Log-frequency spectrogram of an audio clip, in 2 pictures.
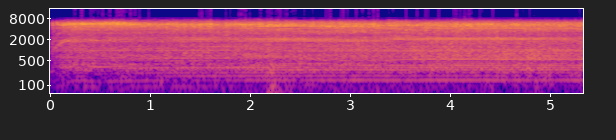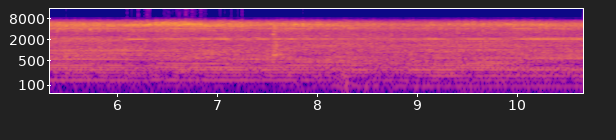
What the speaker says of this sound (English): Drilling our dowels.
